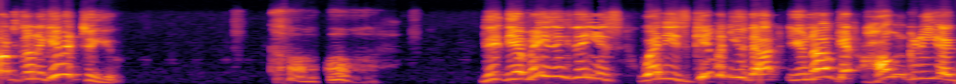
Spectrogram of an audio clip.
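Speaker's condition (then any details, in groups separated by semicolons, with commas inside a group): No condition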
